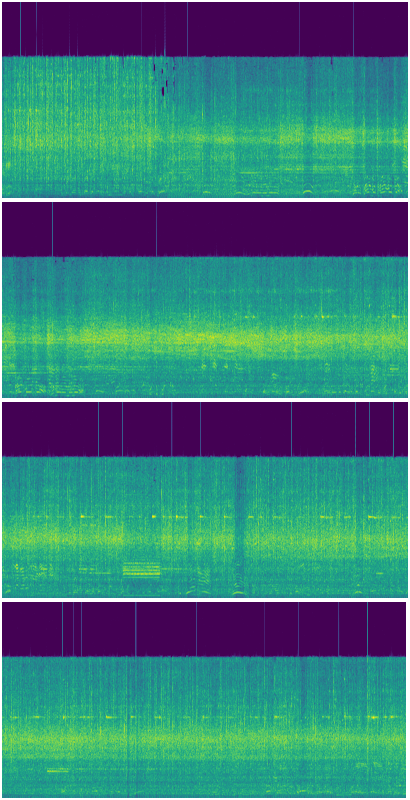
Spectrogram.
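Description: Steady engine noise of motorbikes following a bullock cart race, under men's shouting voices urging the bulls on. A short beep sounds about two-thirds of the way in.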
